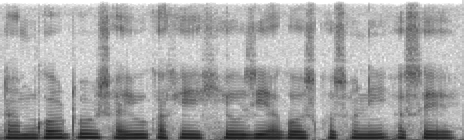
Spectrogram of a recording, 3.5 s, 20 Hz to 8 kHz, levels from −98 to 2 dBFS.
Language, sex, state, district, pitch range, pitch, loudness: Assamese, male, Assam, Sonitpur, 175-180 Hz, 175 Hz, -15 LUFS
